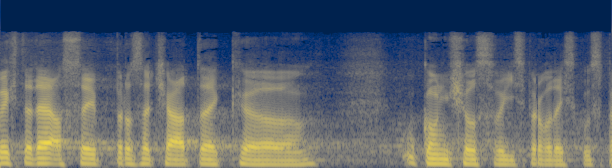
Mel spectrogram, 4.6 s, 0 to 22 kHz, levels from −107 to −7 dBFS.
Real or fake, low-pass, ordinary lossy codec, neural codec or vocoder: real; 9.9 kHz; MP3, 64 kbps; none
